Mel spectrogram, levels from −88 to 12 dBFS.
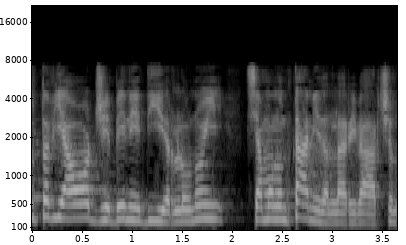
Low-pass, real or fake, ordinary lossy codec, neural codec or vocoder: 7.2 kHz; real; none; none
